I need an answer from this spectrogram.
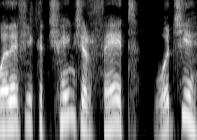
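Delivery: put-on Scottish accent. Reading a quote aloud, in a mock Scottish accent. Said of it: "I was mocking up a Scottish accent".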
